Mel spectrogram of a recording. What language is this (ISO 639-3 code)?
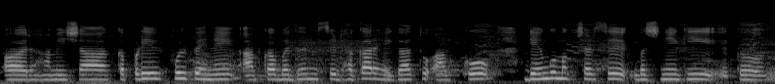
urd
